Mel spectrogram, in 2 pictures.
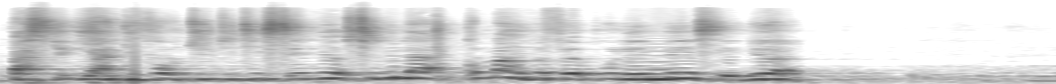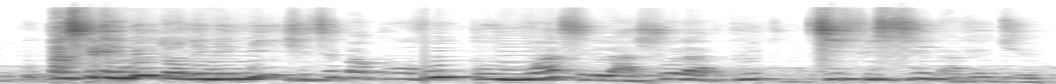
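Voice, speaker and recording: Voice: mid-range voice, moderate pace, warm tone, recorded from a distance, soft background music. A preacher delivering a sermon emphatically, repeating key phrases and acting out little dialogues. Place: church sanctuary. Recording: echoey church recorded from afar.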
